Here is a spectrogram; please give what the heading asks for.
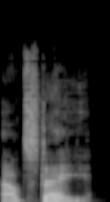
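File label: "outstay", English, British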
